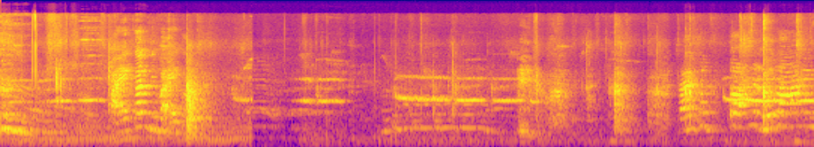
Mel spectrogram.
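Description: An oriental magpie-robin (murai batu) that has lost its voice gives short, weak, chicken-like clucking calls. The calls come in several close bursts with brief pauses between them.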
